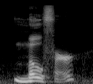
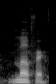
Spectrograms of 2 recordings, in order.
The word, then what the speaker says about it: Mofor: And he was getting phenomenal run support by Carl Mofer. Believe I'm saying that right. Mm-hmm. M-O-F-O-R. Yep. Mofor, I hope. – Mofer.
